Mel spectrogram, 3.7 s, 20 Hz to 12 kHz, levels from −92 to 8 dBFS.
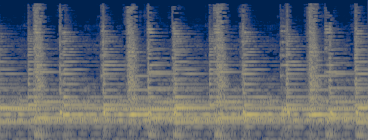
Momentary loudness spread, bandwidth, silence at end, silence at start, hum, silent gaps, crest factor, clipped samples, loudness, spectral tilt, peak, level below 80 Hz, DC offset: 3 LU; 11.5 kHz; 0 s; 0 s; none; none; 14 dB; under 0.1%; -21 LUFS; -2.5 dB/octave; -8 dBFS; -56 dBFS; under 0.1%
